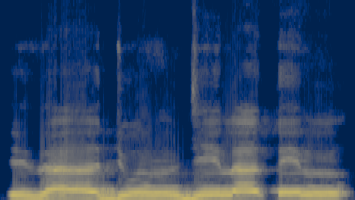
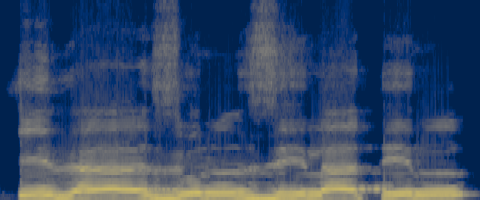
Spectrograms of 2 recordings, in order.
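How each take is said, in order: First: The second word is said with 'j' sounds. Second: The second word is said with 'z' sounds. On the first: The speaker calls it wrong. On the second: The speaker calls it right.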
